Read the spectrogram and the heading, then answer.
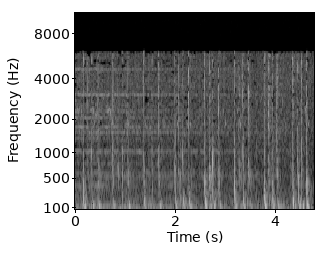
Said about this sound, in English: And just then I heard a horse coming along the trail and I stepped back and waited. Whoever it was had passed within a few feet of me.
